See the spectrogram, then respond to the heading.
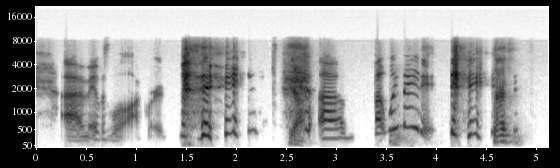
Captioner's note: laughing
